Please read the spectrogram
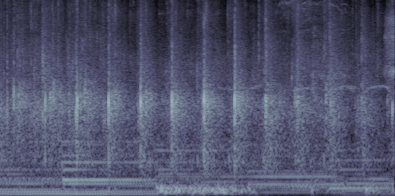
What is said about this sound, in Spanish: Dale un fuerte aplauso a tu Dios en el día de hoy.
